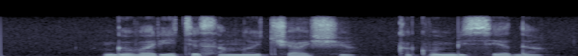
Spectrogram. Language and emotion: Russian, neutral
